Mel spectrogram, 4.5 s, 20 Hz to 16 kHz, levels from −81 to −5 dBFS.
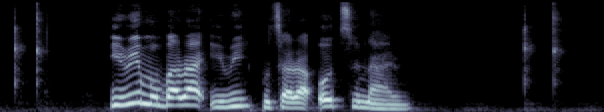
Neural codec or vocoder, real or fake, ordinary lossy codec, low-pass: autoencoder, 48 kHz, 128 numbers a frame, DAC-VAE, trained on Japanese speech; fake; MP3, 96 kbps; 14.4 kHz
